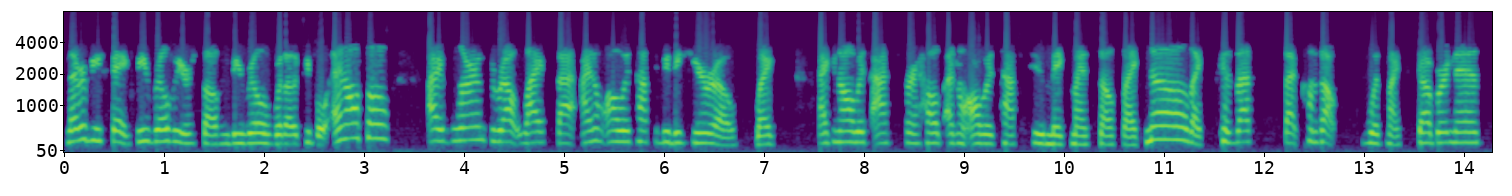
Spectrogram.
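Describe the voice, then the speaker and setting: Bright, upbeat young woman, lo-fi sound. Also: medium pitch, brisk, no room sound. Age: 20s. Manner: rambling, upbeat, heavy use of "like". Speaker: podcast guest. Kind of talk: casual interview chat.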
